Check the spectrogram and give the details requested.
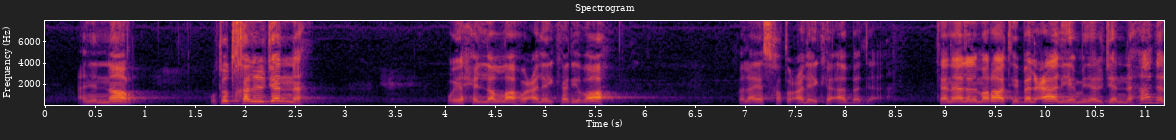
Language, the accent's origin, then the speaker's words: Arabic; Najd, Saudi Arabia; عندنا في نجد في المرزم، فإذا ظهر المرزم فملى المحزم، ولا لا يا أخواني؟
